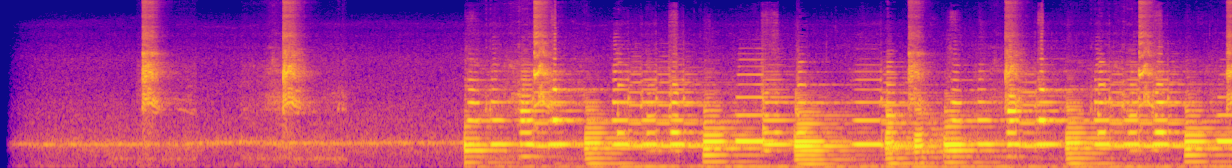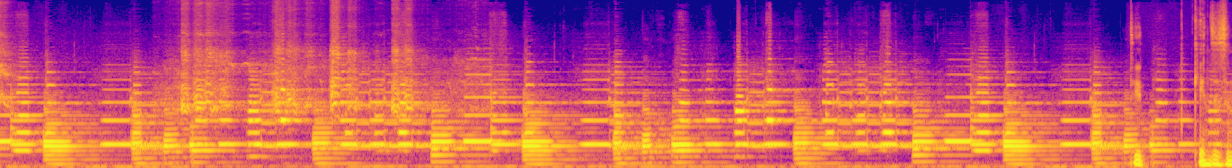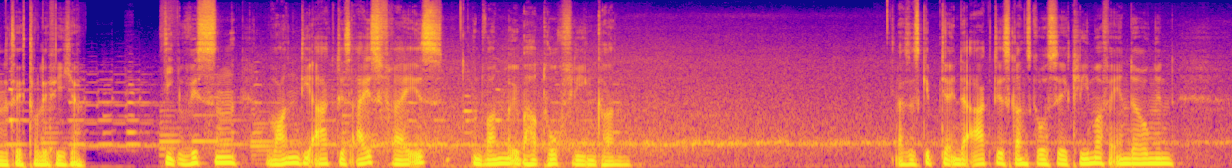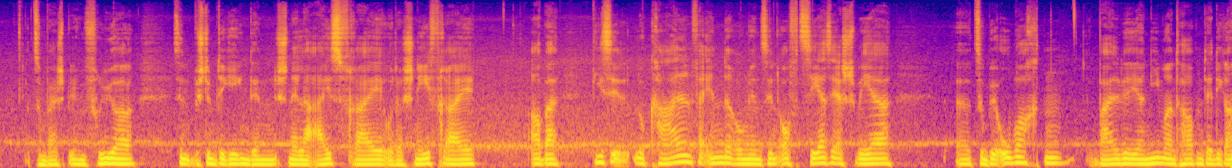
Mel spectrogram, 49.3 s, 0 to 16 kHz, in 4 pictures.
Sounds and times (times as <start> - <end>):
Goose: 1.4 - 2.0, 2.6 - 3.3, 5.1 - 5.8, 9.0 - 10.4, 11.2 - 12.6, 13.9 - 17.4.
